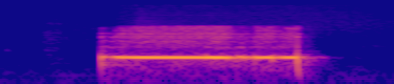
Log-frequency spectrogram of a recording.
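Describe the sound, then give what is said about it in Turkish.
Telephone ringback tone heard while placing a call: a single steady electronic tone lasting about one second, starting and stopping abruptly in otherwise silence. “Biraz önce aradım ama duymadı beni. Bir daha deniyorum şansımı.”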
